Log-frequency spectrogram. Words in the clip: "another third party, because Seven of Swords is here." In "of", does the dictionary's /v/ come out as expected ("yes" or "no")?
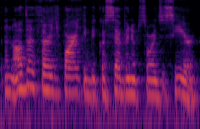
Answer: no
